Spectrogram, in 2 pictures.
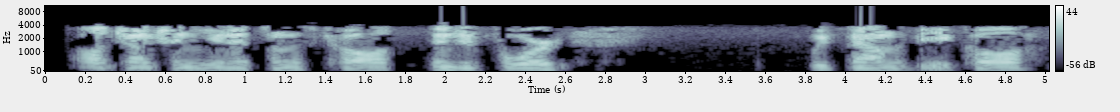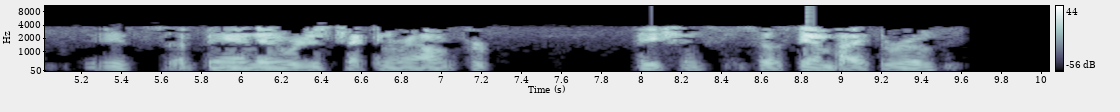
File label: Incident Tac 1, Scanner audio recording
